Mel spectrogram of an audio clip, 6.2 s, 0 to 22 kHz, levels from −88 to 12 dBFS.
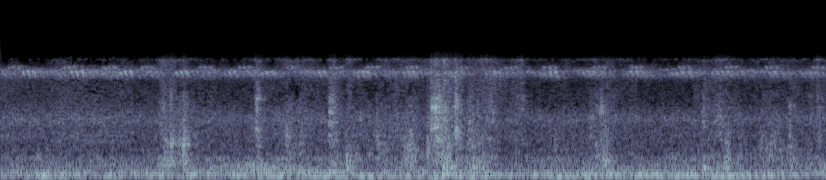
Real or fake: fake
